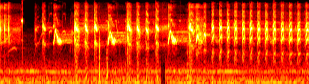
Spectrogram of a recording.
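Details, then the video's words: Long-tailed shrike (cendet) tutor song of the kind favored by contest judges: high, sharp chips and whistled notes, then a fast even series of about twenty clipped notes, over a steady low electrical hum. "suara burung cendet paling di cari juri"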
